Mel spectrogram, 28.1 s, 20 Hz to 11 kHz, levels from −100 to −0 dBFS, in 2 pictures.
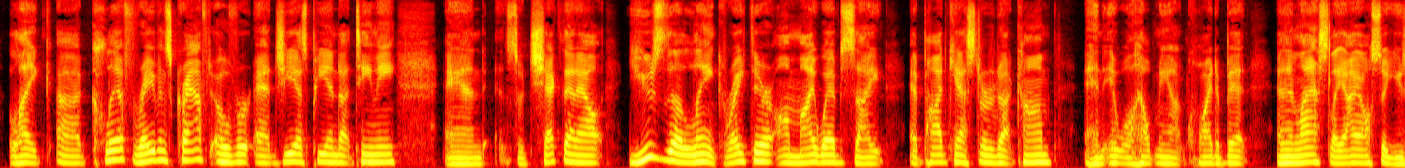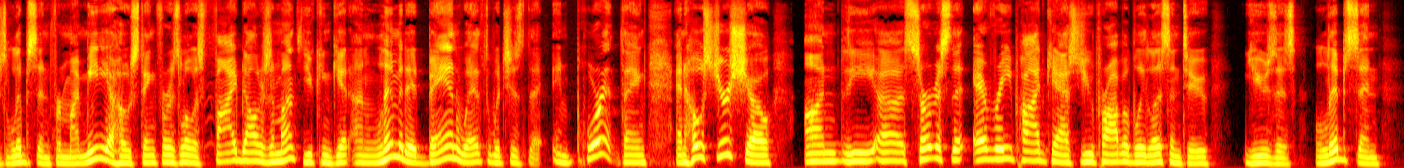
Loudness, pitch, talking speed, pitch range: -19 LUFS, 145 Hz, 160 wpm, 130-160 Hz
